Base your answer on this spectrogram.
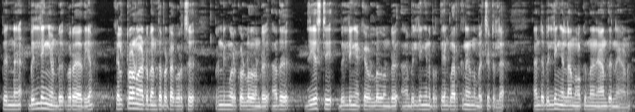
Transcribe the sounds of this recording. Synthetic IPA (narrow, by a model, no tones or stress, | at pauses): pinːe̞bilːiŋːuɳɖɨkureɐd̪ʱijɐmkelʈro̞ːɳmaːjiʈːɨbe̞nd̪ʱɐpːeʈːɐkurɐt͡ɕːɨ | priɳɖiŋɡʋɐrkːuɭːɐðuɳɖɨʔɐðɨd͡ʑiestibilːiŋɡo̞kːe̞uɭːɐðuuɳɖɨʔaːbilːiŋɡinɨprɐt̪jeːɣɐmŋkɭɐrkːunɐenːumʋɐt͡ɕːiʈːilːɐ | ɐðinde̞bilːiŋɡe̞lːaːmno̞ːkːunːɐðɲaːnt̪ɐnːe̞jaːɳɨ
